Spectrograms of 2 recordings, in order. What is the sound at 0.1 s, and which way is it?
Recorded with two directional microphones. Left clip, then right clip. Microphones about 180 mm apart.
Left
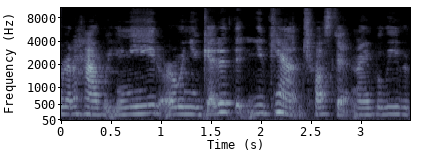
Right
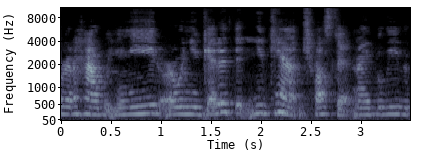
Speech, 45° left (ahead or behind).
